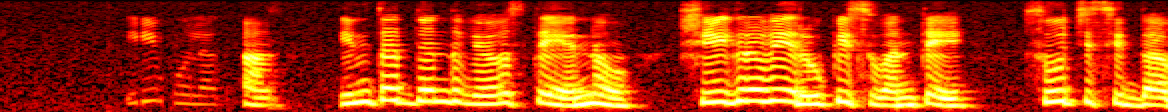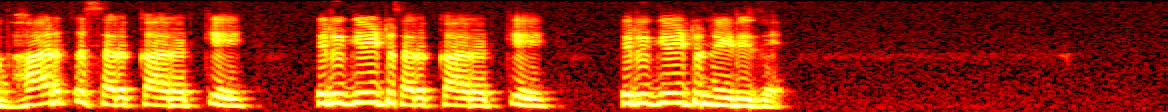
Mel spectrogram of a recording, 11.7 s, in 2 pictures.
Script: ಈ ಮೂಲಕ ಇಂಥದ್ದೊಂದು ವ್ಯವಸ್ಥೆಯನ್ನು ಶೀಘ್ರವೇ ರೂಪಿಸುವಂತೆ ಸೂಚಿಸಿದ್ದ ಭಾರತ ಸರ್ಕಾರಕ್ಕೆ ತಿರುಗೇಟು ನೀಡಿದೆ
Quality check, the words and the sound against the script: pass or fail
fail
